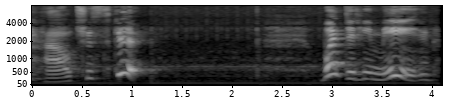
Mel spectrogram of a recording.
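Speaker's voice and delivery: gentle storybook narration; calm picture-book reading voice; reading to children. Acted. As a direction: read it like story time for kids. Teacher reads picture book aloud.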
